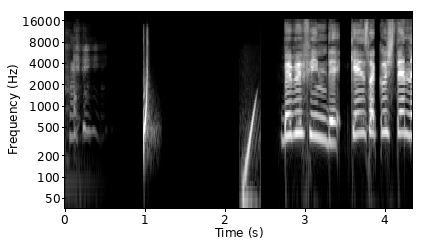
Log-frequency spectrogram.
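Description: Animated end-card sound effects: a short pop about a second in, then a quick upward-sweeping whistle-like glide. After them, a high-pitched cartoon baby voice speaks a few short phrases near the end.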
